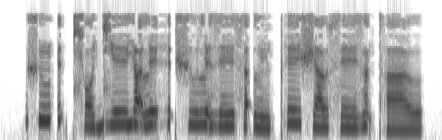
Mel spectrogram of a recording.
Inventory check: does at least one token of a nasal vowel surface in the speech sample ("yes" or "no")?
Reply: yes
